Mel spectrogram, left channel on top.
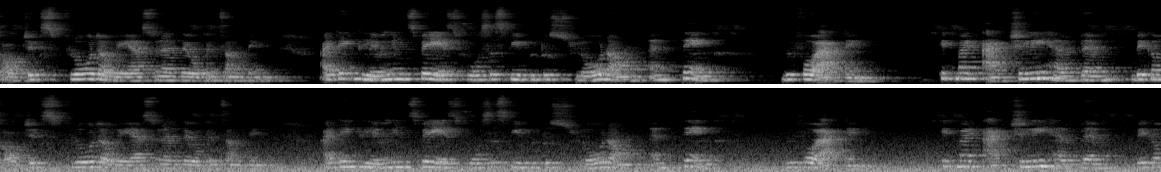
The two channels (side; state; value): right; noise; rumble, 3 dB below the sound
